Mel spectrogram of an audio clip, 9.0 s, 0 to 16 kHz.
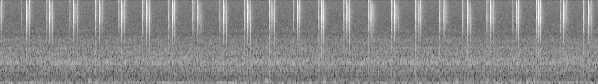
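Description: Fingernails tap on a clear quartz crystal, producing 28 short, bright ticking clicks at a slightly uneven pace of about one and a half per second. Each click is sharp and dies away almost instantly, over a faint, steady low rumble.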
